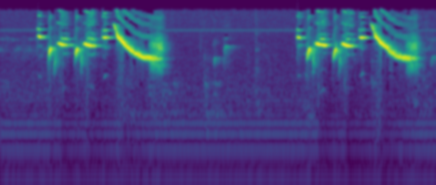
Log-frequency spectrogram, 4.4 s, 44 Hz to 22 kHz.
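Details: European goldfinch song, recorded 25 October 2013: two matching phrases about two and a half seconds apart, each of quick liquid twitters followed by a long, falling, slightly buzzy slur, over a faint steady hum.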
